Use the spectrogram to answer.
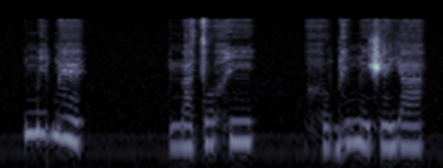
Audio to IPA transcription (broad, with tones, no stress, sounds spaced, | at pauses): m i˦ b ɛ̃˦˨ | m a˨ t o˨˦ h ĩ˧ | h o˨ b i˧ m ĩ˨ ʃ ɛ̃˨˦ j a˧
